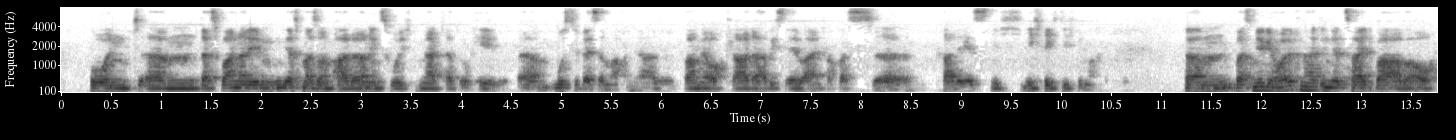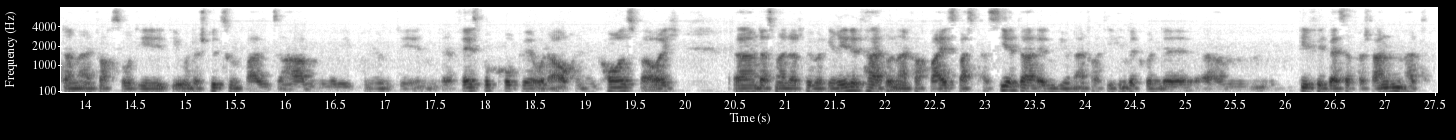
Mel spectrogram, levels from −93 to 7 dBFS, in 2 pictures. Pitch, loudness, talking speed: 110 Hz, -23 LUFS, 205 wpm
